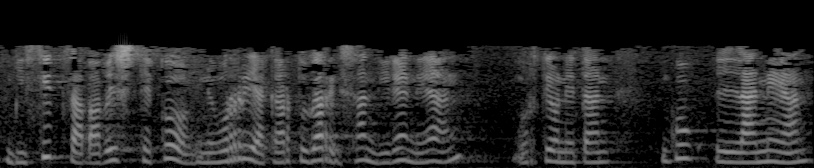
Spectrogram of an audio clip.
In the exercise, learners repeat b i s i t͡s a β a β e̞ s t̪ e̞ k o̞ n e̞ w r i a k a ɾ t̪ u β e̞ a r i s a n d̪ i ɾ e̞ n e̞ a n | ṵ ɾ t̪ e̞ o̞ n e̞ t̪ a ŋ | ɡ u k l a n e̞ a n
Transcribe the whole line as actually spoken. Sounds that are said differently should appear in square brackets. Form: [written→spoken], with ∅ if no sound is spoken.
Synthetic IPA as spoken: b i s i t͡s a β a β e̞ s t̪ e̞ k o̞ n e̞ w r i a k a ɾ t̪ u β e̞ a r i s a n d̪ i ɾ e̞ n e̞ a n | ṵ ɾ t̪ e̞ o̞ n e̞ t̪ a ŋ | ɡ u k l a n e̞ a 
